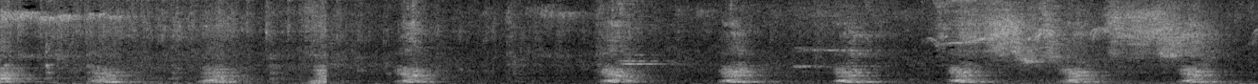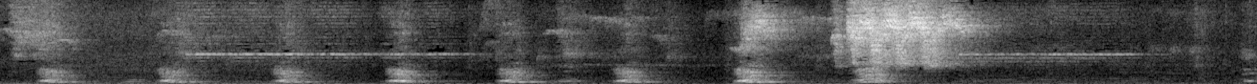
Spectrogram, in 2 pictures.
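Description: A dog barking over and over in a steady run, about two barks a second.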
